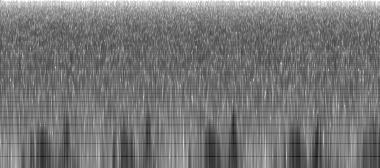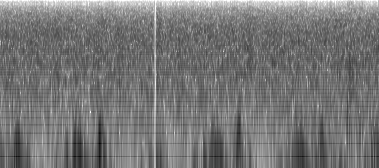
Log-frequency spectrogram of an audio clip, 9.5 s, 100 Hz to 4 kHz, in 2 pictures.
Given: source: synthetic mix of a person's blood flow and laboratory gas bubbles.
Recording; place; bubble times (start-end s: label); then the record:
Doppler ultrasound of blood flow; precordium
8.49-8.54 s: bubbles
9.07-9.40 s: bubbles
From the record:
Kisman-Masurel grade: 111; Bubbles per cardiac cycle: 1 to 2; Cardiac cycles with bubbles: 1 to 10%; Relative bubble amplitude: barely perceptible (0.100 to 0.250); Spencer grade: 1 (occasional bubble signal discernible with the cardiac motion signal, with majority of cardiac periods free of bubbles); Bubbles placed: anywhere in the cardiac cycle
